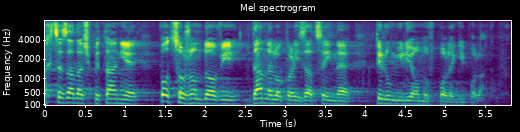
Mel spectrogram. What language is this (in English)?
Polish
